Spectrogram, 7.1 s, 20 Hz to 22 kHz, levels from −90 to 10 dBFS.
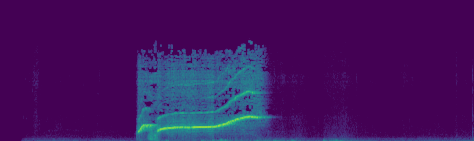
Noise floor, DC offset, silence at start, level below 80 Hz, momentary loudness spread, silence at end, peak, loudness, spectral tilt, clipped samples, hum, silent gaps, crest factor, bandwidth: -70 dBFS; under 0.1%; 2.05 s; -68 dBFS; 11 LU; 3.2 s; -4 dBFS; -11 LUFS; 2.5 dB/octave; under 0.1%; none; none; 16 dB; 15.5 kHz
